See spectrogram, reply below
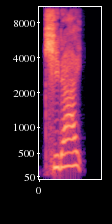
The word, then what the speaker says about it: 嫌い: 嫌い。 – 嫌い、dislike. – そうですね。 The pronunciation of 嫌い is a bit similar to 綺麗.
